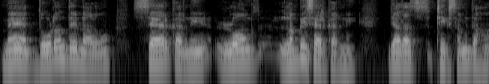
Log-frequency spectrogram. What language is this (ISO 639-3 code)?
pan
